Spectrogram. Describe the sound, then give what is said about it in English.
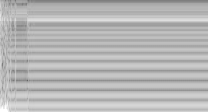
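A quick burst of static crackle gives way to a steady, unbroken buzzing tone held at constant level for over two seconds: a radio dead key, with someone keying a transmitter open without speaking. “somebody's throwing dead keys out here.”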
